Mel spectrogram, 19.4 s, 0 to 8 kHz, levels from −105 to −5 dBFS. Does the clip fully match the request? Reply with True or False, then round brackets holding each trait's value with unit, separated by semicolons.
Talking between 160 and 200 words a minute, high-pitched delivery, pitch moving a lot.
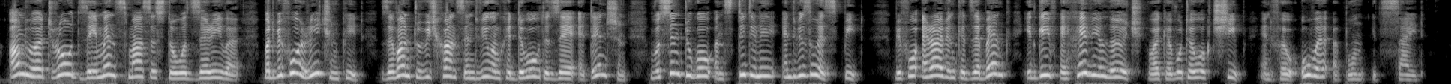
True (165 wpm; 265 Hz; 7.0 semitones)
